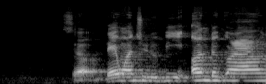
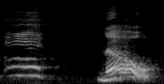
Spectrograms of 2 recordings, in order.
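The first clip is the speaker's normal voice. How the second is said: dismissive no; 3 dB quieter than usual. Retold or imitated. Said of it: "to say".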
